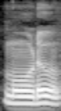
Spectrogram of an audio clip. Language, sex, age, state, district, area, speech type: Telugu, male, 18-30, Andhra Pradesh, Kakinada, urban, read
